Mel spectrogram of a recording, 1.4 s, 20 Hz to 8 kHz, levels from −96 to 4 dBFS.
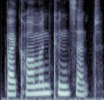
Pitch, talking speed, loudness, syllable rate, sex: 220 Hz, 130 wpm, -14 LUFS, 4.1 syllables/s, female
